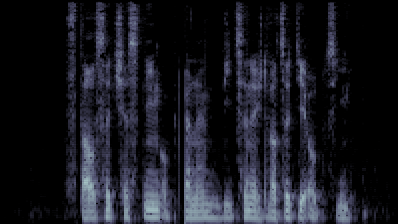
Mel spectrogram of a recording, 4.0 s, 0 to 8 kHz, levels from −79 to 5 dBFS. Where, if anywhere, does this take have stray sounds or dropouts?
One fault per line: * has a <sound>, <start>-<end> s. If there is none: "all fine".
* has a dropout, 1.8-1.9 s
